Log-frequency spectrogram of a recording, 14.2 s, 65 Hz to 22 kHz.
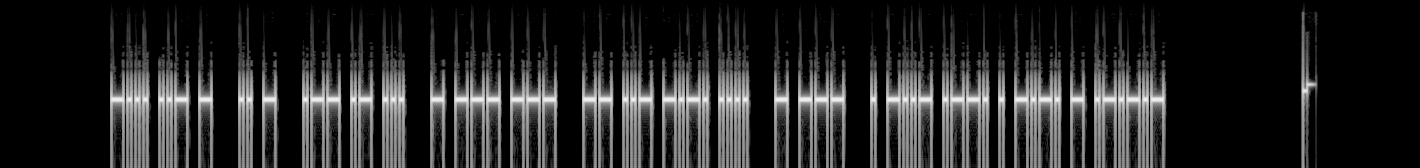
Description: Morse code, heard as a keyed tone, about 30 wpm, 700 Hz. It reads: BUT IT WAS TOO MUCH TO EXPECT.
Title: Sentences from Top 1100 Words 30wpm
